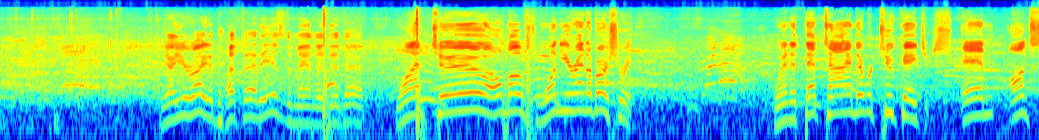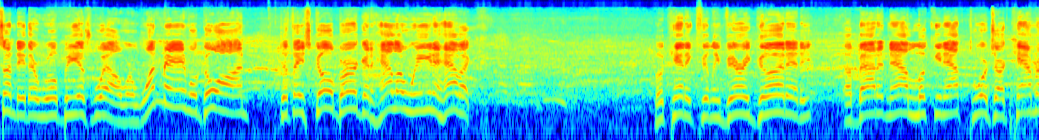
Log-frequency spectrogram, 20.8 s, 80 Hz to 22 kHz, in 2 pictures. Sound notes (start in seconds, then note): 1.2 crowd cheering; 8.0 crowd chatter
